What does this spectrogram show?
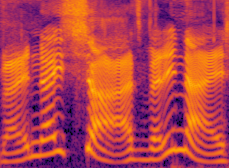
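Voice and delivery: put-on slow, sing-song, drawled Eastern European accent. A player recalls what he says to goalies mid-game, in a Borat voice. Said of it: "I probably be just like Borat voice".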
